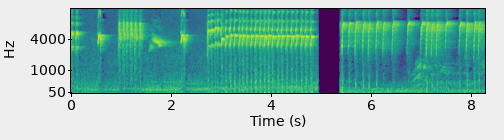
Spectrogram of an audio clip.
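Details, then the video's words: Rough, rolling songbird master for contest bird training: varied high chips and slurred whistles run into a long, dense, harsh rattling trill, then a sharp, fast, high chattering series. "BURUNG MASTERAN KASARAN NGEROLL || MASTERAN MEWAH UNTUK ISIAN BURUNG LOMBA"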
